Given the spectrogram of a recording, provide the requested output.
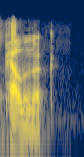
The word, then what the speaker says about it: Palahniuk: And Chuck Palahniuk's purpose in... – Is that how you pronounce that? – I think so. – I thought it was Palahniuk. – Palahniuk. Yeah, I was close.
